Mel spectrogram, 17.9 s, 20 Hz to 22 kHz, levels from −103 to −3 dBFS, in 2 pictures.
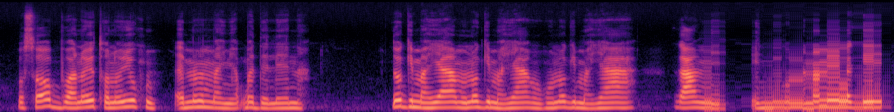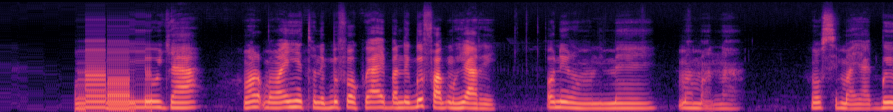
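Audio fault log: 7.05 to 10.47 s, robotic sound from repeated short buffers. The speech turns into a rigid, metallic buzz with a fixed pitch of 50 Hz. It still tracks the rough shape of the words. A 50 Hz pitch fits a 20 ms chunk of audio being replayed over and over. This is likely caused by new audio arriving too slowly, so the last short buffer fills the gap. Around seven tenths of this stretch is repeated material, and the real audio in those gaps is lost.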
